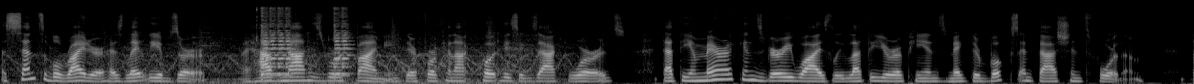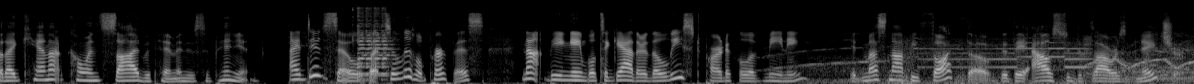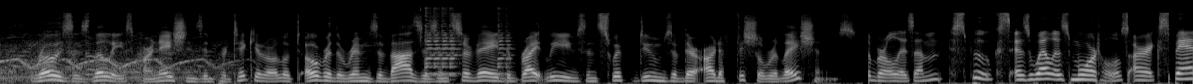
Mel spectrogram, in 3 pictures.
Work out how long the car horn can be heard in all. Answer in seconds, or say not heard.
4 s.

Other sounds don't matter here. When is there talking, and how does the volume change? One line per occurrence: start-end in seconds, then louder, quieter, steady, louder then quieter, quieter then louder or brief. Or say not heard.
0.0-35.7 steady.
